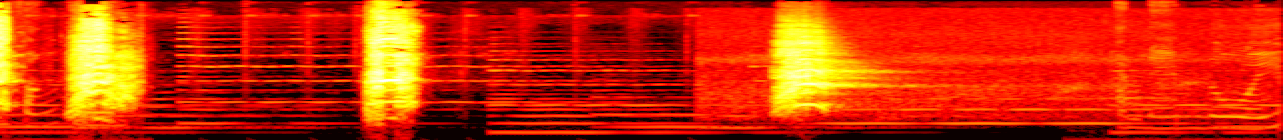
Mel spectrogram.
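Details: Grey heron calling the flock, played as a lure for night trapping: harsh, broad croaking squawks, each about a third of a second, given roughly every two seconds, with faint low tones between.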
